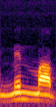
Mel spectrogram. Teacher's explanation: میم میں نون کلیتاً مدغم ہو گیا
